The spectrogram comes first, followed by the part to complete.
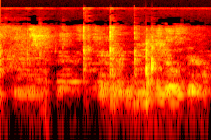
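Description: Indistinct background voices, with a few light clicks of a plastic gadget being handled.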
